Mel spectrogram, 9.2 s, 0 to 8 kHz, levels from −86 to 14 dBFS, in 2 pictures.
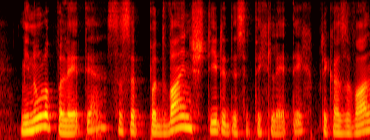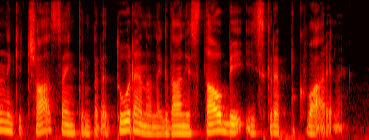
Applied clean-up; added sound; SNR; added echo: none; none; none; none.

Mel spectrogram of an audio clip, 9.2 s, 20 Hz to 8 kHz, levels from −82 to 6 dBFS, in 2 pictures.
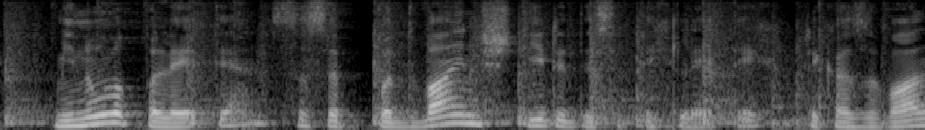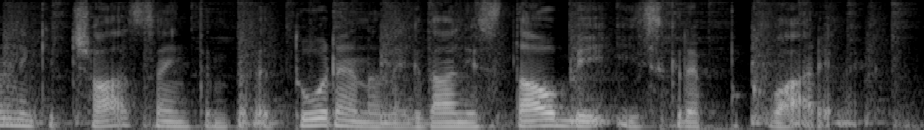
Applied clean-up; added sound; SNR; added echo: none; Drum / Drum kit; 15 dB; none.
